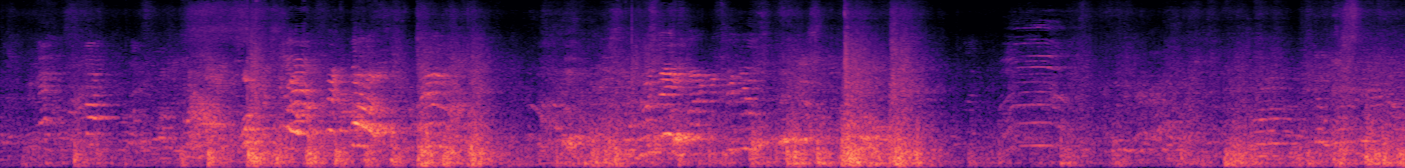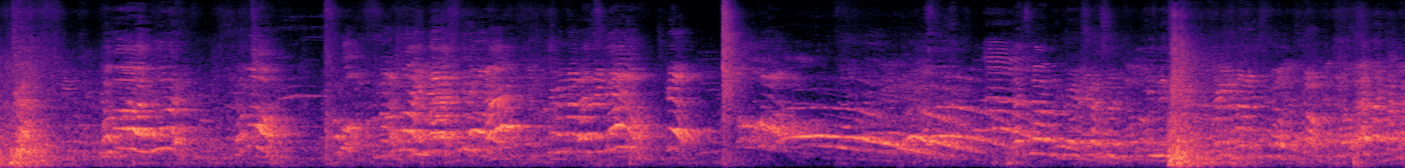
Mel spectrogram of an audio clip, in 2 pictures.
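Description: A wrestler's body slams onto the ring mat with a loud thud.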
